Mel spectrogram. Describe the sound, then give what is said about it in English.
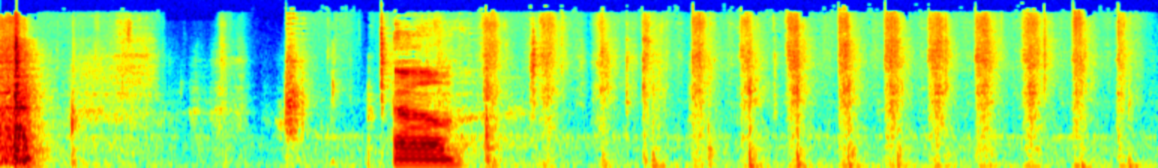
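A knife julienning ginger on a cutting board begins with a few scattered knocks and scrapes, then settles into a quick, even run of many crisp chopping taps. “So you're hearing me slicing up the julienne, the ginger.”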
